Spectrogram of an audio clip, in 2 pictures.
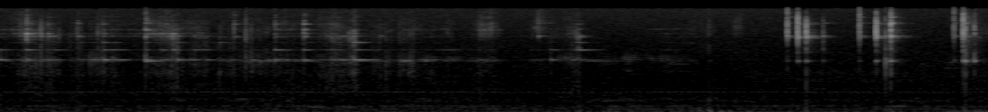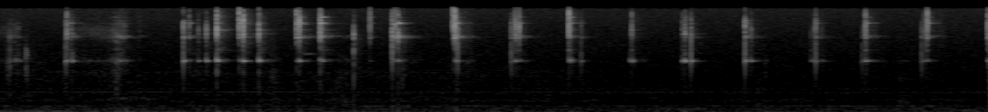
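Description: Long nails tap and scratch the outside of an empty, hollow, tall white ceramic latte mug with a text print. Soft scratching and scattered light taps give way after about six seconds to quicker, bright, high-pitched clinks that die away almost instantly over a quiet, low background.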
